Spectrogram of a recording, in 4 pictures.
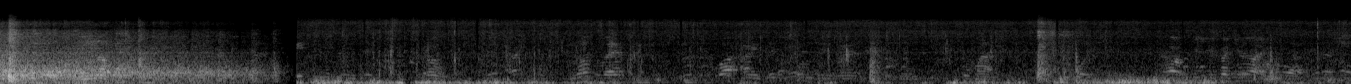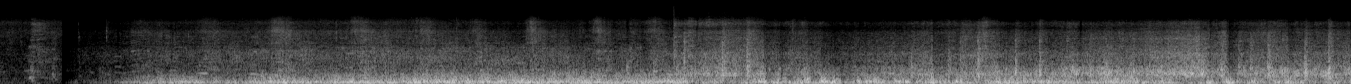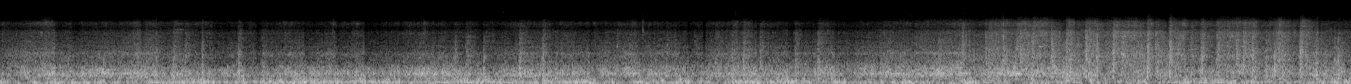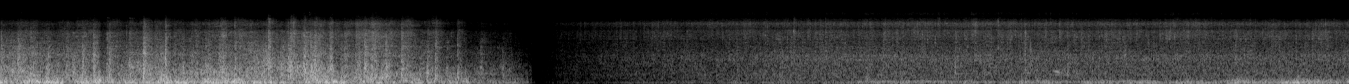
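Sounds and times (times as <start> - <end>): train rumble: 0.0 - 45.9
wind: 0.0 - 54.0
wheels clicking over rail joints: 19.2 - 45.8
rushing water: 45.9 - 54.0.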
